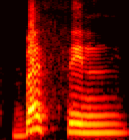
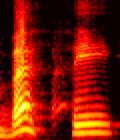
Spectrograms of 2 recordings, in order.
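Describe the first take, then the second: First: The word ends with an n sound. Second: The word ends with a vowel. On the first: The speaker calls it wrong. "Dia tak baca bathin" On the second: The speaker calls it right. "Tapi dia baca dengan bathi"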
